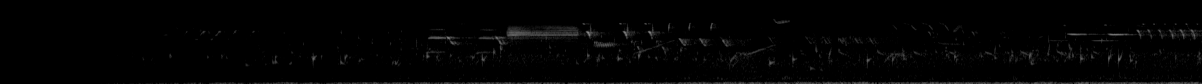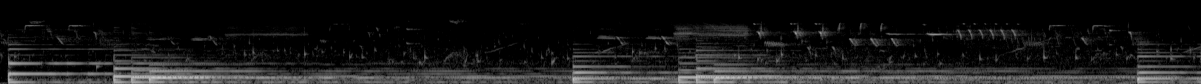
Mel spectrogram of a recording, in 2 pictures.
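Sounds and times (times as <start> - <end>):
birds chirping and calling: 12.1 - 24.0.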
